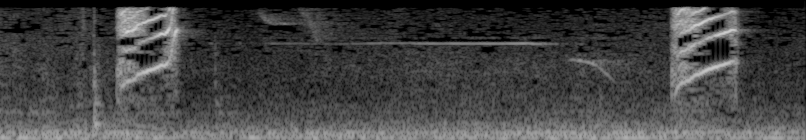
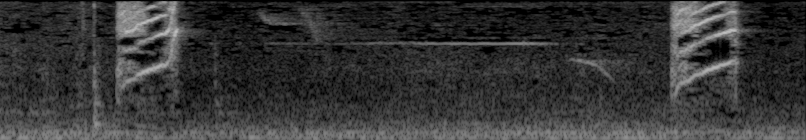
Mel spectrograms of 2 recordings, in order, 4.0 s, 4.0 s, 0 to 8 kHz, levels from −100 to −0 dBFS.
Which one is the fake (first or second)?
second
